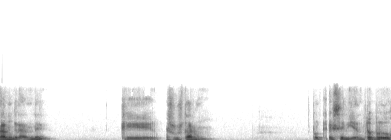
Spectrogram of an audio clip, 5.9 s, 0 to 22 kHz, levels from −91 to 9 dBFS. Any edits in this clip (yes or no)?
yes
